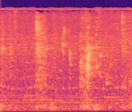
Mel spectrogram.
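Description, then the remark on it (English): Soft gurgling of water being poured or drunk, a brief run of liquid burbles and small splashes with no talking. “Anyway, more water.”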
